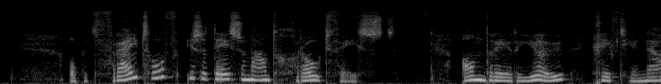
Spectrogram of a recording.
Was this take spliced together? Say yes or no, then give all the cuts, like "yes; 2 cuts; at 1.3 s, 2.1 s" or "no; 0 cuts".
no; 0 cuts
